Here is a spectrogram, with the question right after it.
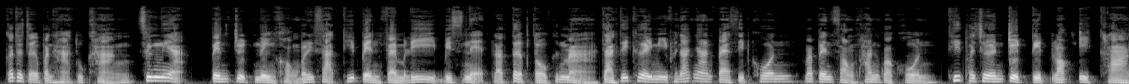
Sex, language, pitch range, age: male, Thai, 95-130 Hz, 30-49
